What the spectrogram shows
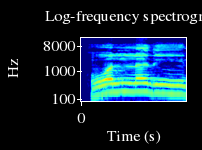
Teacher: واو کو لام کے ساتھ ملائیں گے، لام کے اوپر تشدید زور دیں گے۔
